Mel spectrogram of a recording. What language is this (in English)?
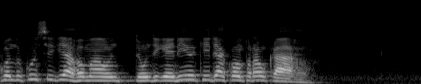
Portuguese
